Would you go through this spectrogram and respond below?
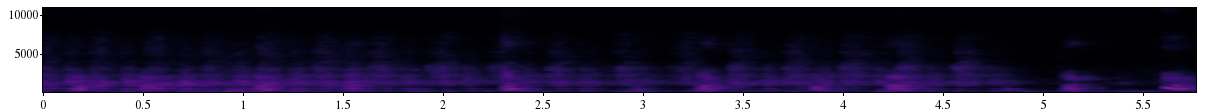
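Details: Litter of seven newborn Labrador Retriever puppies, born May 24, 2021, with their mother Belle on an indoor puppy cam on 4 June; soft panting breaths overlaid by short, squeaky whimpers recurring every second or so, a few louder cries near the end.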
